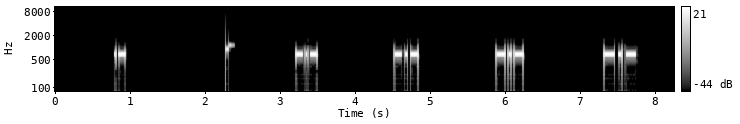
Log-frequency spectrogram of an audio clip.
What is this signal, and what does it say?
Morse code, heard as a keyed tone, about 34 wpm, spaced as for 8 wpm, 700 Hz. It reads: A KKKK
